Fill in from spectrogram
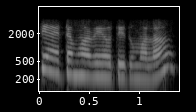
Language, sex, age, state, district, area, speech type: Marathi, female, 45-60, Maharashtra, Nanded, urban, conversation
